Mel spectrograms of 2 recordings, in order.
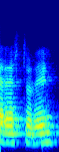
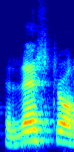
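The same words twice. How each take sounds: First: "रेस्टोरेंट" in three parts, res-to-rent; common mispronunciation. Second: "रेस्टोरेंट" as res-tro, silent final nt; preferred pronunciation. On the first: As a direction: sound a full "to" and "rent" in "रेस्टोरेंट". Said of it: "नहीं होता". ("रेस्टोरेंट" को रेस-टो-रेंट बोलें) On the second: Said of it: "होता है दोस्तों". ("रेस्टोरेंट" को 'रेस्ट्रो' बोलें) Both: Shown as a demonstration.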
